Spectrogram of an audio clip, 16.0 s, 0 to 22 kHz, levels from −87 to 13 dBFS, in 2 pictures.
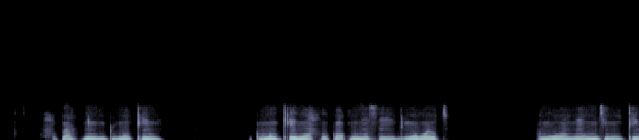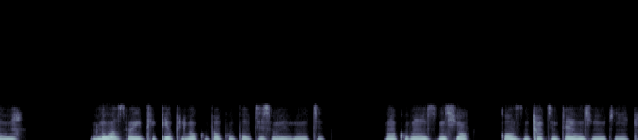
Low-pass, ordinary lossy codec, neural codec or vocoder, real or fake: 5.4 kHz; Opus, 24 kbps; autoencoder, 44.1 kHz, a latent of 192 numbers a frame, MeloTTS; fake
